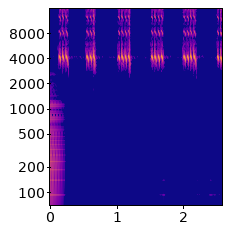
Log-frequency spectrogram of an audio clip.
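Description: Crickets chirp in a steady, even rhythm: six shrill, high-pitched trills, each a quick burst of three or four pulses, repeating about twice a second against otherwise quiet surroundings.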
